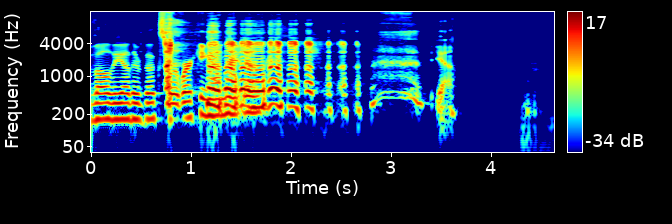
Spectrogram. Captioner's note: laughing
